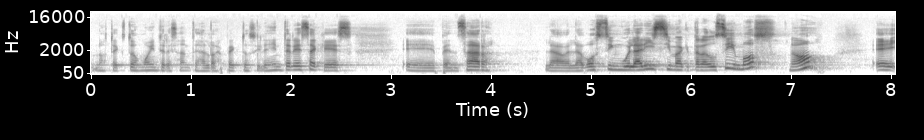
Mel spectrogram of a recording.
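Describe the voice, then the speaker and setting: A woman's voice: medium pitch, darkish tone. A woman with a Córdoba Spanish accent moderates a panel at a book fair. She talks casually, with many fillers and restarts. Her voice rises when she puts a question to the panel. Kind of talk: panel discussion, asking questions. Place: conference hall at a book fair.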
